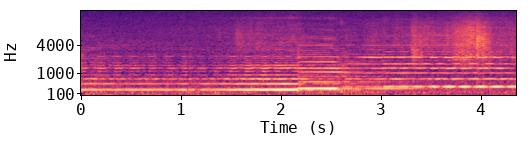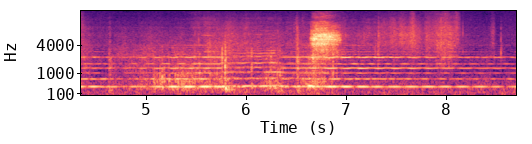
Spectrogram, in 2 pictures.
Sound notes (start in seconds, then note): 2.0 Bess sobbing; 2.0 gentle orchestral music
